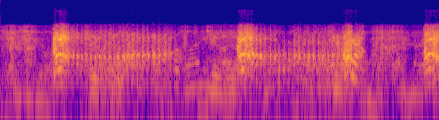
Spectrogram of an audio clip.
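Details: Yorkshire terrier, tail wagging, barking at what turns out to be a gas station pump, recorded on a mobile phone: four sharp barks spaced about a second or two apart over a steady hum, with a man talking between them.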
